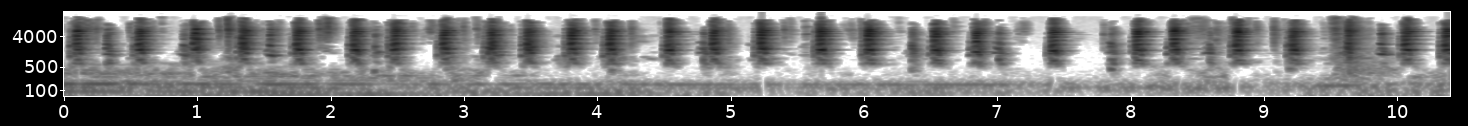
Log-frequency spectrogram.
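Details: Female red junglefowl calling the male, meant for luring cocks: long, steady run of short rasping clucks, about three each second, with a low hum in the first part.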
